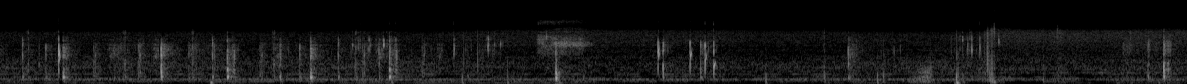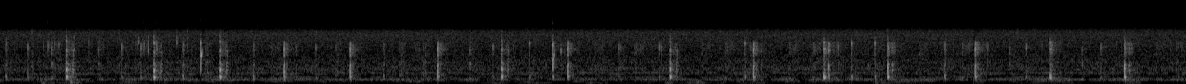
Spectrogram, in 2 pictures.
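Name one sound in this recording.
Stone blocks crack and crumble under repeated pickaxe strikes.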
